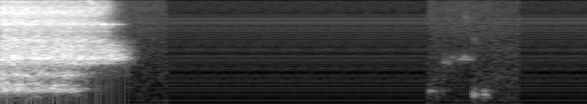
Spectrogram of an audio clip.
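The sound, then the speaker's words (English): A loud breath drawn in through the nose during a breathing exercise, a steady airy hiss lasting about half a second, followed by silence and then a brief, faint murmur. “Breathe again in the nose.”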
